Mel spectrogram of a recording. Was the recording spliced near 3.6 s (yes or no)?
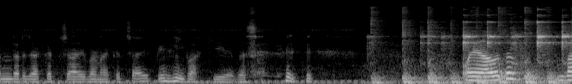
yes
